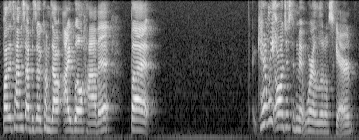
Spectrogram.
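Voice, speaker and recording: A woman's voice: a little high, moderate pace, pauses often. A young American woman co-hosting a podcast, chatting casually in a brash, joking, sweary way. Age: young adult. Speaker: podcast co-host. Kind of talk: casual comedic chat.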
